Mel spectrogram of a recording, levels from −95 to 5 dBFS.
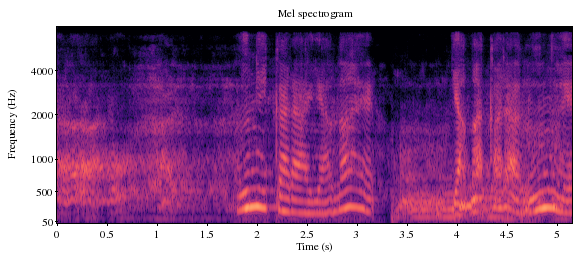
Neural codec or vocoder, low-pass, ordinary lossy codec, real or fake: codec, 16 kHz, 4.8 kbps, FACodec; 7.2 kHz; none; fake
